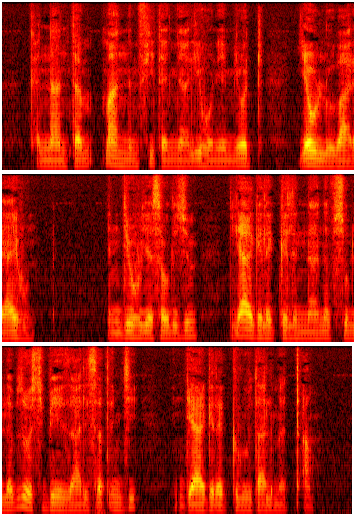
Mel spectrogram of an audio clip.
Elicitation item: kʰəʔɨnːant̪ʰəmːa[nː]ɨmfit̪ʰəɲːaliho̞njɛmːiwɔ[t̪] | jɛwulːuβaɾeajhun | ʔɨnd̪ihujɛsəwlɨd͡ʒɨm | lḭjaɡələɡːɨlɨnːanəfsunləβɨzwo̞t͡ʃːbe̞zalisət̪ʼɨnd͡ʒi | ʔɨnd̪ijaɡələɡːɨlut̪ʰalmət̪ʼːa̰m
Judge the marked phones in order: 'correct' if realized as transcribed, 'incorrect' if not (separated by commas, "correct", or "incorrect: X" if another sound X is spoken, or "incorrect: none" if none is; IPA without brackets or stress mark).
correct, incorrect: d̪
